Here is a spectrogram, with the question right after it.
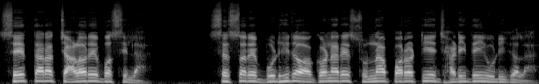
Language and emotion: Odia, neutral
